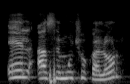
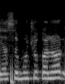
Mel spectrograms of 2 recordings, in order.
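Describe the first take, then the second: First: "Él" lifted and stressed, rising. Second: Said in the usual way. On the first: Shown as a demonstration. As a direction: lean on "Él" to add the subject. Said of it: "¿Dónde está el sujeto aquí?". (acento en "Él", subiendo) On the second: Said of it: "no sale ni tácito".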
